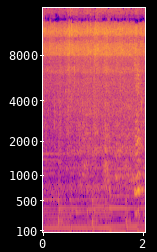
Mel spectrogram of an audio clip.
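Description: Malai kofta curry masala stirred in a pan, a soft steady sizzle with faint scraping strokes running throughout at low volume.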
